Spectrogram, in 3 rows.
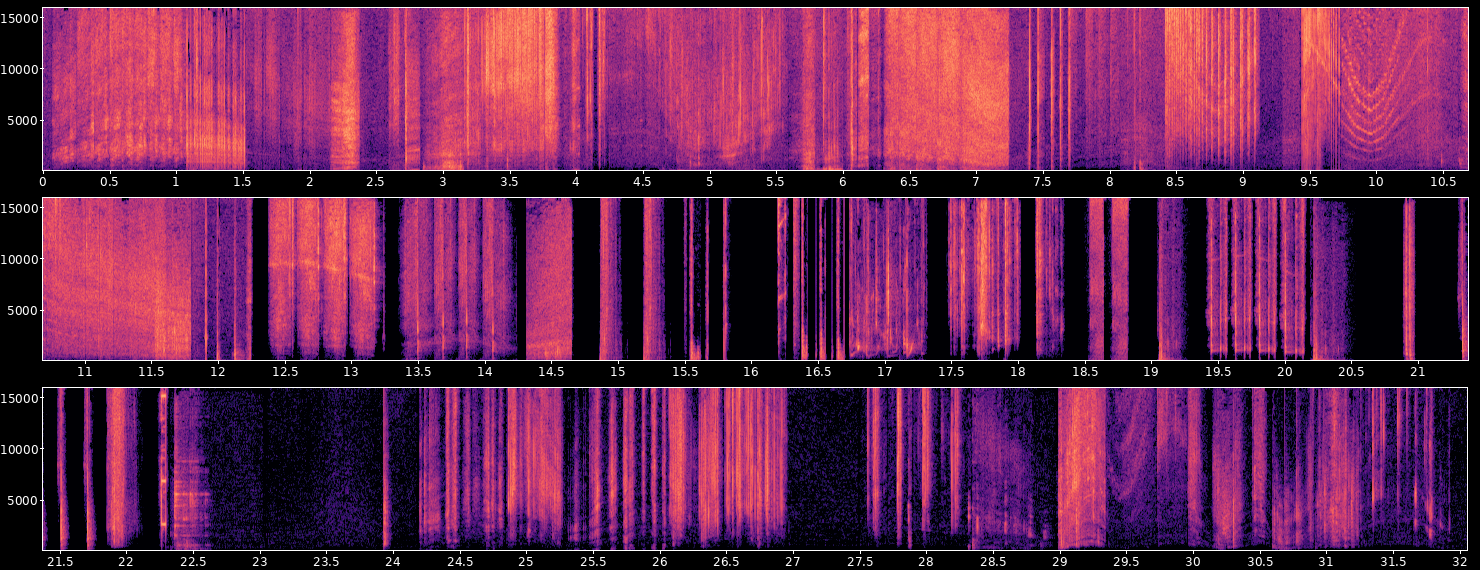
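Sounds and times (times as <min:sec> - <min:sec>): food scraping: 0:00.5 - 0:07.4
tearing: 0:00.8 - 0:07.3.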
